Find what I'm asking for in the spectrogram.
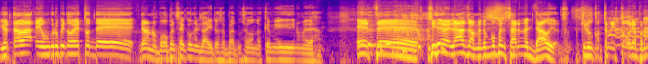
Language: Spanish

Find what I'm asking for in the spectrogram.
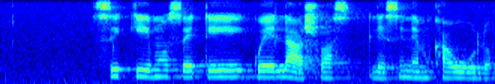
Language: Swati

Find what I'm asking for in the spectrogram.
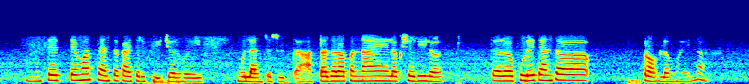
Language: Marathi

